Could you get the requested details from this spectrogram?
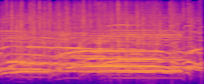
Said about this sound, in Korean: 한국의 여름은 끝나가고 있었지만 필리핀은 여전히 열대의 뜨거운 열기가 지속되었다. 비지땀을 흘리며 암흑천지였던 마을에 전기를 가설하여 처음 불을 켜던 날 사람들은 기쁨의 환호성을 질렀다.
